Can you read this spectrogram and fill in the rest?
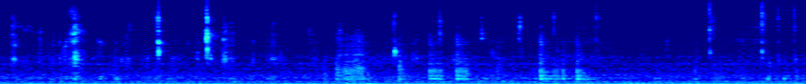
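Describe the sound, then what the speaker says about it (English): Crunchy bites and chewing on a Van Holten's pickle, a series of sharp crisp crunches spread unevenly over steady low background hum, close and fairly quiet, with no talking. "I will give it that it is quite crunchy. It does have a good bite to it when you bite into it."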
